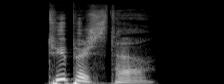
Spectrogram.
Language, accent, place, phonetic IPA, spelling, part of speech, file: German, Germany, Berlin, [ˈtyːpɪʃstɐ], typischster, adjective, De-typischster.ogg
- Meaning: inflection of typisch: 1. strong/mixed nominative masculine singular superlative degree 2. strong genitive/dative feminine singular superlative degree 3. strong genitive plural superlative degree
